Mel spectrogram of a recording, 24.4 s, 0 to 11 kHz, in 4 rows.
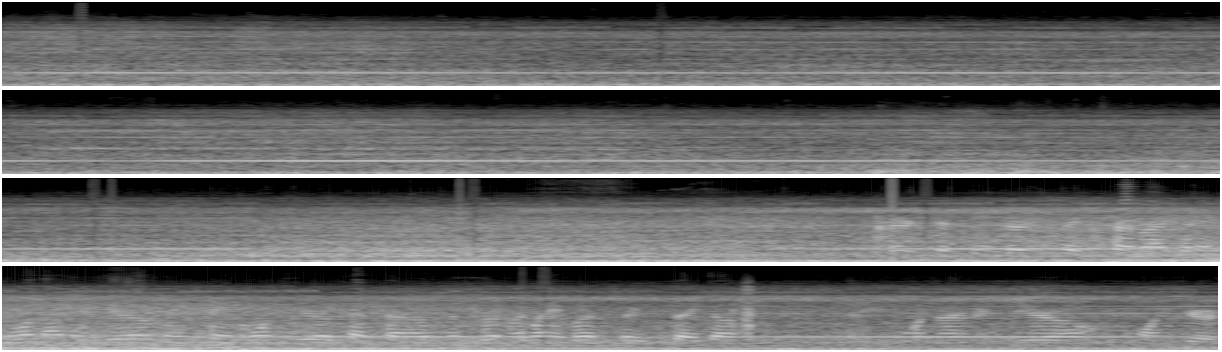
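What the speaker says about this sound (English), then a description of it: "We've got United Flight 1949 coming in from Houston Intercontinental Airport, George Bush Intercontinental Airport in Houston. 737-900." A United Boeing 737-900 airliner arriving at DFW Airport: a broad jet-engine roar that swells gradually from a distant drone into a louder, rushing pass, with people talking over it and a steady tonal whine throughout.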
